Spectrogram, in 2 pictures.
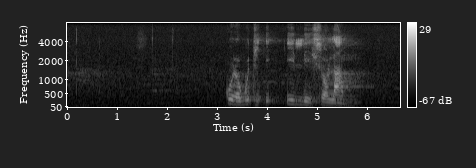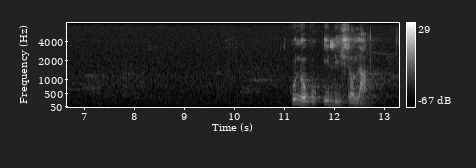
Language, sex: Xhosa, male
